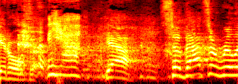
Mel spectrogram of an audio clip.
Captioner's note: laughs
